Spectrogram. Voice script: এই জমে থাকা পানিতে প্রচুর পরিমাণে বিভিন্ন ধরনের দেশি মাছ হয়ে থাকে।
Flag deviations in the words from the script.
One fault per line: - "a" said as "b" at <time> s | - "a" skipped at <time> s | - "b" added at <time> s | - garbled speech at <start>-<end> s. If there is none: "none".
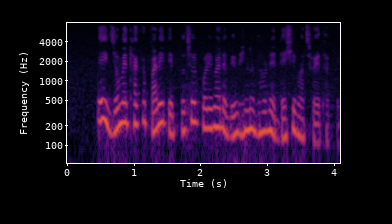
none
